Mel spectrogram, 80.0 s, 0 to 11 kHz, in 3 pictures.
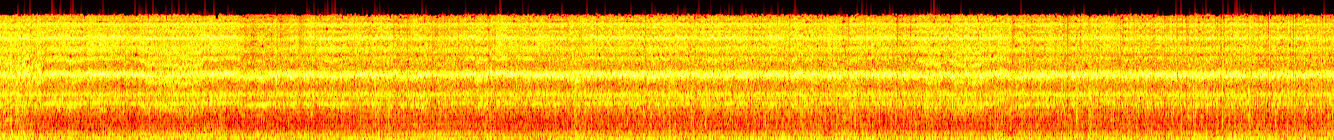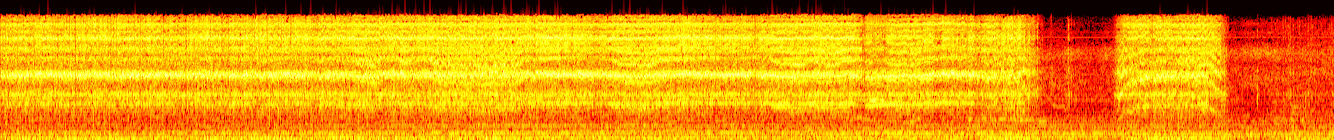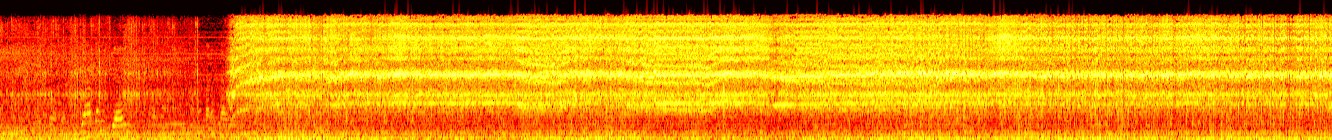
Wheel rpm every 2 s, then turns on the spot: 220, 220, 230, 230, 230, 230, 230, 230, 240, 220, 230, 230, 230, 230, 240, 230, 230, 220, 220, 230, 230, 220, 220, 140, 70, 130, 10, 20, 20, 200, 230, 230, 220, 220, 220, 210, 230, 230, 230, 230.
52-56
